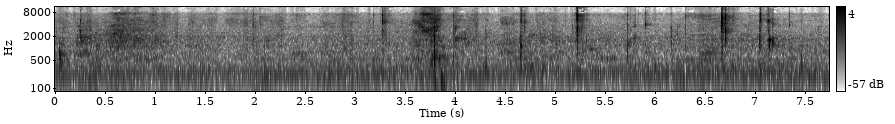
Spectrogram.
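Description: A person chewing a last mouthful, with scattered soft mouth clicks and a few short lip-smacks.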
